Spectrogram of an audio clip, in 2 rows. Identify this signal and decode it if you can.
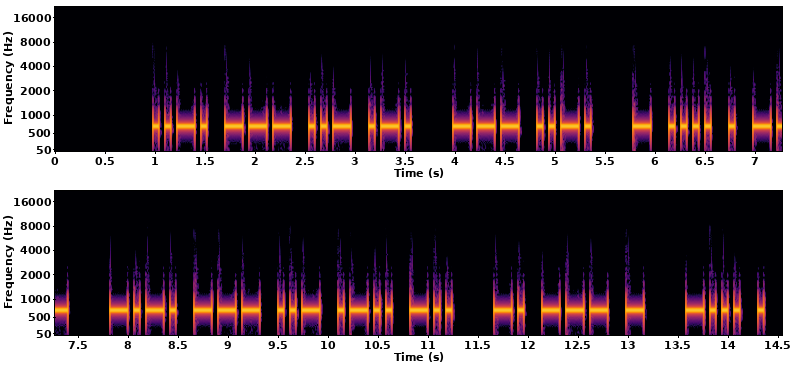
Morse code, heard as a keyed tone, about 21 wpm, 700 Hz. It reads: FOUR OF THEM COULD NOT BE
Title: Sentences from Top 1000 Words - Review Part 1 - 20wpm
